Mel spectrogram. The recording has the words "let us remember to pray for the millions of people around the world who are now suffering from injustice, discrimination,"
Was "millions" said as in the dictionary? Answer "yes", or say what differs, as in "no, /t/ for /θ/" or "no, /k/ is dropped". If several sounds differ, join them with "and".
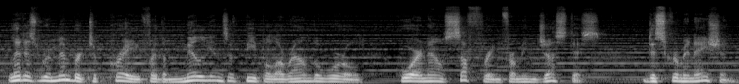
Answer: yes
